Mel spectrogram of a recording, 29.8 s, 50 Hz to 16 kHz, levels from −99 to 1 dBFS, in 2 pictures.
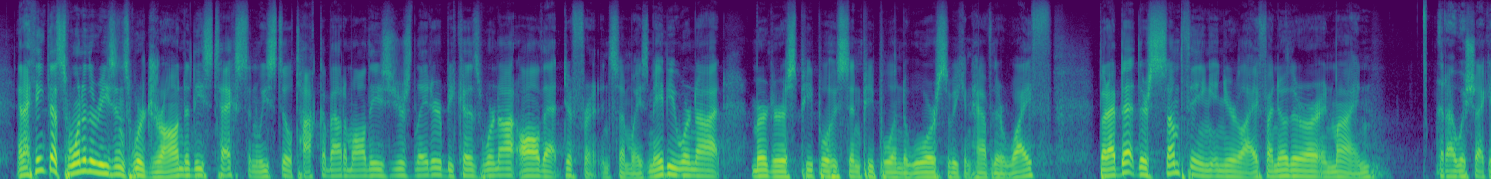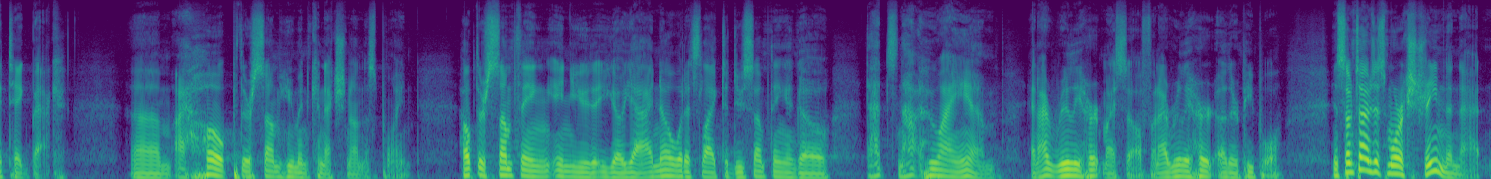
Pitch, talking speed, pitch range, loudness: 110 Hz, 245 wpm, 100-125 Hz, -20 LUFS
